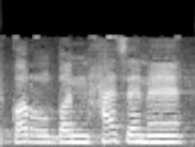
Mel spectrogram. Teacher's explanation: الح دي من حروف الإظهار، ما تغنش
